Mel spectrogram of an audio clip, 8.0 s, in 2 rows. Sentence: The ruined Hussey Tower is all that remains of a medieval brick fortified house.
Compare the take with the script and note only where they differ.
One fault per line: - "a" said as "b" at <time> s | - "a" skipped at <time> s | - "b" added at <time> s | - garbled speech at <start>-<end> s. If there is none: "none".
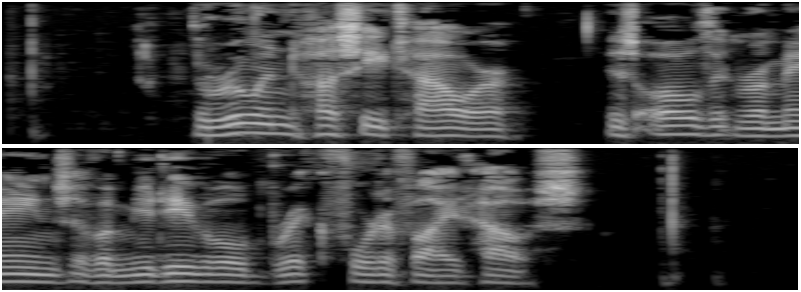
none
